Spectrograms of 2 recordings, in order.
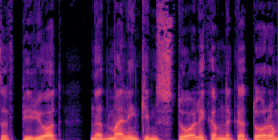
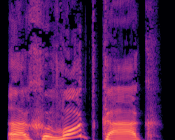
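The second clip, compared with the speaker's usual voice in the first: slow, higher-pitched spite; spiteful hiss; 8 semitones higher, much slower than usual. A narrator's reading. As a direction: draw it out with malice. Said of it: "злобно прошипел Рой". (злобно, протяжно)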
